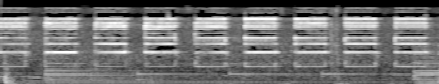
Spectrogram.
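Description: Phone alarm beeping in a steady repeating pattern, about two beeps a second.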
